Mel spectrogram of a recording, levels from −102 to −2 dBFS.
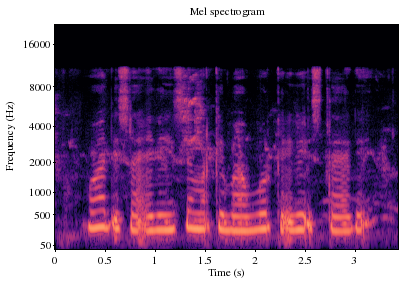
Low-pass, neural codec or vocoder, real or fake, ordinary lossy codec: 10.8 kHz; none; real; none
